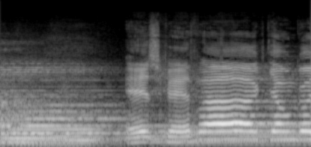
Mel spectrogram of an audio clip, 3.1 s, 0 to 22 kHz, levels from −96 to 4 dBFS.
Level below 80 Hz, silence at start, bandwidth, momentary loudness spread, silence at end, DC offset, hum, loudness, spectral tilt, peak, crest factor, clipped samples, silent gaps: -44 dBFS; 0 s; 9.6 kHz; 14 LU; 0 s; under 0.1%; none; -15 LUFS; -6.5 dB/octave; 0 dBFS; 14 dB; under 0.1%; none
